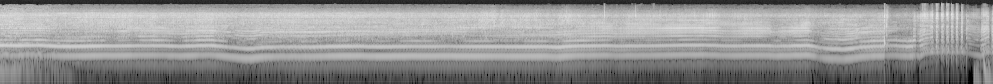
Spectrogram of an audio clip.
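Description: Streetfighter sport motorcycle's engine held at high revs during a burnout, a steady high-pitched wail. The revs dip briefly about four seconds in and again about twelve seconds in, and near the end the sound breaks up into short, choppy blips of throttle.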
